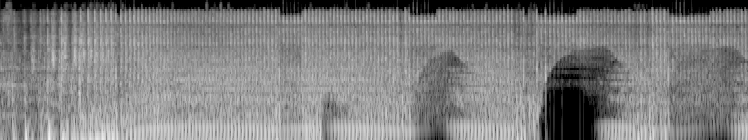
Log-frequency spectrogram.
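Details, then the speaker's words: Kohler Courage engine on a tractor, after a cylinder head swap, carburetor replacement and valve lash adjustment, started on choke; it runs but surges, sagging and recovering, same as before. Owner suspects the throttle bracket: the return spring made it want to stop. "has something to do with this throttle bracket. I put a spring here to have it return, but it was causing it to want to stop. Then I took the spring off, and then if you kept it right there, it worked really well."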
